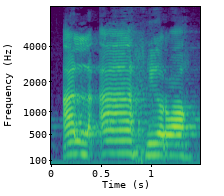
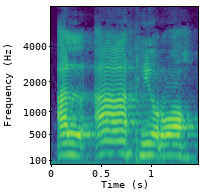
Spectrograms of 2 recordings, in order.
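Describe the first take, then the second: The two takes are said the same way.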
